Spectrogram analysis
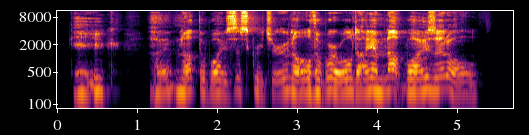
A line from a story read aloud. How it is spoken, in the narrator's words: he gave a low groan of despair and said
